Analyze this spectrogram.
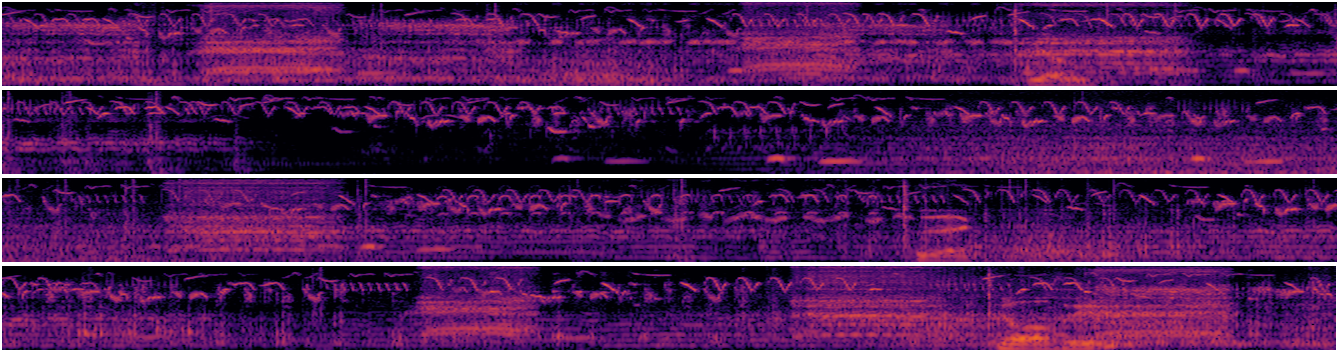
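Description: Sheep bleat now and then.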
